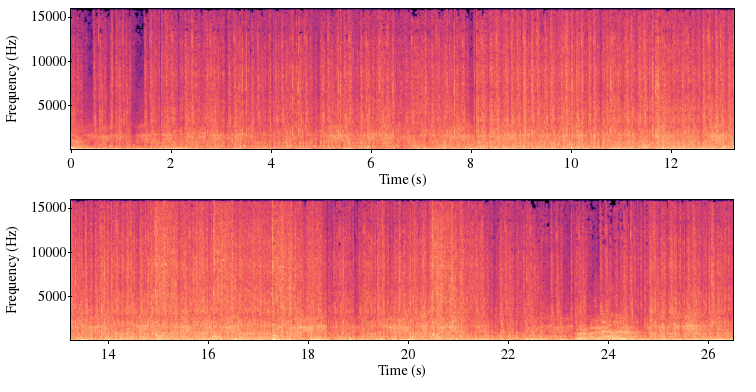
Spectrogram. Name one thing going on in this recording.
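Game weapons fire rapid magical bursts and explosions.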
